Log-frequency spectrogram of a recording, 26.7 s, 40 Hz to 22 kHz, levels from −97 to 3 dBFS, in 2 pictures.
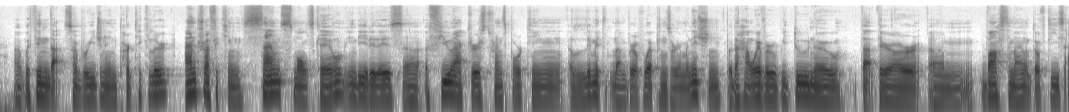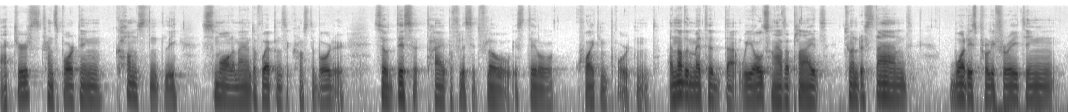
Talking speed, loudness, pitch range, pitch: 160 wpm, -24 LUFS, 85-95 Hz, 90 Hz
